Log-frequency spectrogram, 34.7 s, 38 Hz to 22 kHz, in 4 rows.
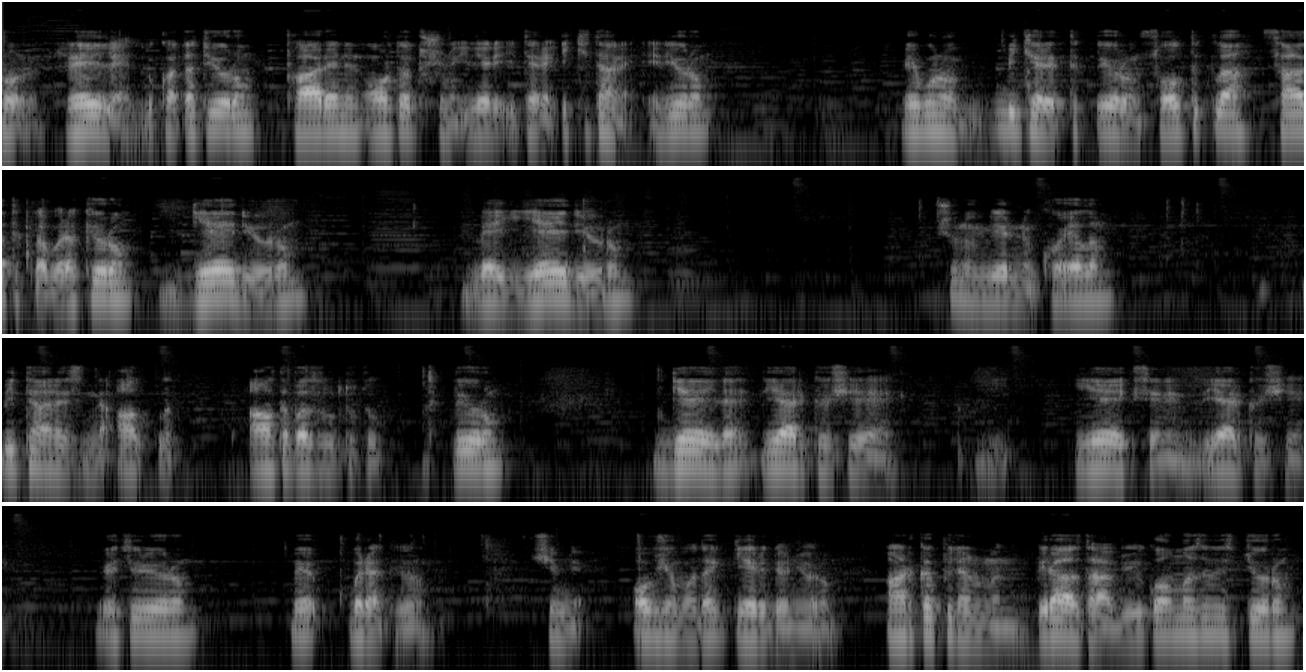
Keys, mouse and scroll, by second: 0.5 ctrl+r, 8.8 right click, 10.1 g, 12.5 y, 14.7 click, 16.4 click, 19.2 alt+click, 21.7 g, 24.7 y, 28.2 click, 30.2 Tab.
